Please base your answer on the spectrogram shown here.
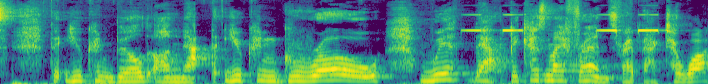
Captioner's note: timer beeps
